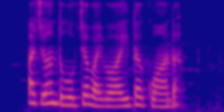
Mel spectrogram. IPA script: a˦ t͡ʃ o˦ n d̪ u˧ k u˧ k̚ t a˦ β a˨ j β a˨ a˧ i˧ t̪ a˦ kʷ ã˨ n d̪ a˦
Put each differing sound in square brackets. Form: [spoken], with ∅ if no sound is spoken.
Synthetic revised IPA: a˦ t͡ʃ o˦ n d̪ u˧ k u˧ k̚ [t͡ʃ] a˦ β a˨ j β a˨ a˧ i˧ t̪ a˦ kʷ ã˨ n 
